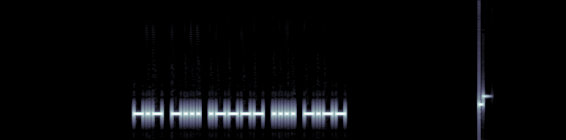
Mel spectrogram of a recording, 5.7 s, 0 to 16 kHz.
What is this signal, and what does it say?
Morse code, heard as a keyed tone, about 37 wpm, 700 Hz. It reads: KB1HY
